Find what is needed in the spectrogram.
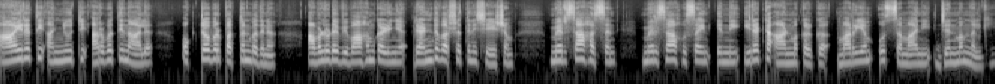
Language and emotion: Malayalam, neutral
